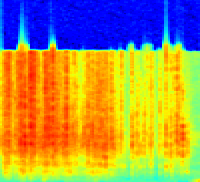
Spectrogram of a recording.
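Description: Clear plastic bag crinkling as it is handled, busiest in the first second and dying down toward the end.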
